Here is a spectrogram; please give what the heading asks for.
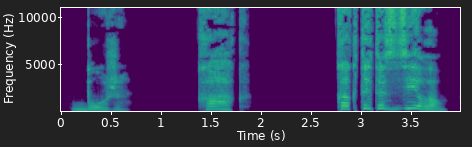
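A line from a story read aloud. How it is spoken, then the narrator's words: Breathless exhale. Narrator (Russian): Наконец выдохнула я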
